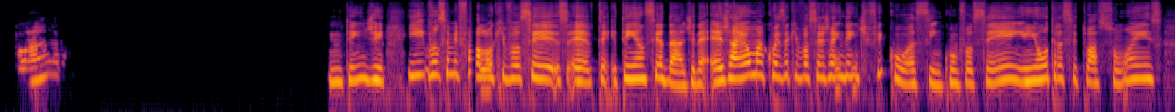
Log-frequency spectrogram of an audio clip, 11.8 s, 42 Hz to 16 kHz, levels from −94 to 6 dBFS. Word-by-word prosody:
Claro. 235 +8 -5 2.7
Entendi. 230 +2 +1 0.2
E 305 +1 0
você 310 +3 -1
me 325 - -2
falou 135 - +1
que - - -7
você 250 0 +2
s 220 - -5
é 220 -2 +4
tem 240 +2 -4
tem 250 +2 +3
ansiedade, 215 -7 +2
né. 195 - +2
Eh, 220 +2 +4
já 255 +1 +7
é 265 +3 +5
uma 310 +1 +3
coisa 290 0 -2
que 290 - -9
você 270 0 -2
já 275 +1 +1
identificou, 275 - -4
assim, 190 0 -4
com 200 +2 -3
você, 195 +2 -5
em 225 +1 +2
outras 255 +1 0
situações? 235 +3 -3
240 Hz, 150 wpm, -21 LUFS, 215-270 Hz, 2.7 s, já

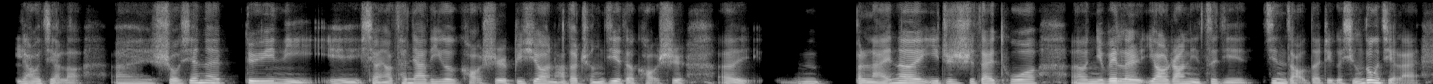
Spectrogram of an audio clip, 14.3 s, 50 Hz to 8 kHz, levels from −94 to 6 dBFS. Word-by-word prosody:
了 155 -1 -1
解 150 - -2
了， 100 -1 -7 0.3
哎， 160 0 -5
首 150 +2 0
先 205 +7 +2
呢， 195 -3 +2 0.2
对 190 -2 +5
于 185 0 +2
你， 145 -2 -2
哎， - - -9
想 130 -4 -1
要 135 +2 0
参 180 +6 -2
加 175 -1 +1
的 170 - -5
一 160 - -3
个 170 -2 +1
考 - - -6
试， 140 -3 0
必 165 +5 -4
须 160 +3 0
要 160 -3 +3
拿 135 0 -2
到 145 +1 0
成 135 0 -2
绩 185 +4 +2
的 125 -8 -2
考 - - -6
试， - - 0 0.3
呃， 145 -1 -1 0.6
嗯， 150 -3 -6 0.3
本 140 -2 +1
来 135 +3 +2
呢 190 -1 +5
一 185 +1 -1
直 155 -2 -2
是 170 +2 +1
在 160 -3 +2
拖， 165 +3 -1 0.3
呃， 160 0 -1
你 155 0 +2
为 195 +4 +7
了 170 -4 +5
要 165 -4 +3
让 155 -1 +2
你 135 - +2
自 145 +6 -3
己 115 -4 -4
尽 180 -4 +1
早 150 - -1
的 125 -1 -4
这 140 - -3
个 - - -3
行 145 +6 0
动 230 -1 +8
起 200 - 0
来， - - -6
155 Hz, 245 characters per minute, -23 LUFS, 140-175 Hz, 0.6 s, 动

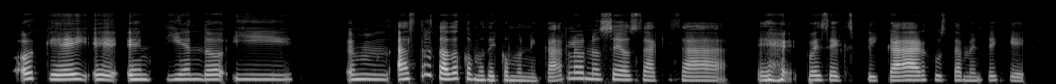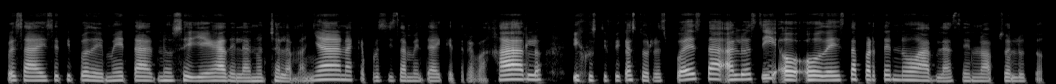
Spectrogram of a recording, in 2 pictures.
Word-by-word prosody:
Okey, 240 -6 +3
eh, 225 -2 +2
entiendo 225 0 +1
y, 230 -1 -4 0.5
mm, 230 -1 0
¿has 250 +3 +4
tratado 270 - +4
como 230 -6 -1
de 195 -1 -2
comunicarlo? 190 +7 -2
No 245 -3 0
sé, 230 -2 0
o 210 - 0
sea, 205 -2 -3
quizá, 185 -3 -3 0.3
eh, 200 +1 +1
pues, 205 0 -2
explicar 190 +1 +2
justamente 195 -1 -6
que, 175 -3 -8 0.3
pues, 195 0 -3
a 185 -1 +3
ese 185 +2 -5
tipo 205 0 -6
de 180 -3 0
meta 185 0 -1
no 185 0 -2
se 185 -1 -1
llega 175 +1 +2
de 170 -2 -4
la 155 0 -2
noche 165 +2 -4
a - - -3
la 145 -1 -3
mañana, 220 0 +3
que - - -13
precisamente 170 -1 -7
hay 160 - -2
que - - -11
trabajarlo 225 0 +4 0.3
y - - 0
justificas 195 +1 -5
tu 185 - -2
respuesta, 230 +9 +1
algo 225 0 +2
así, 190 -13 -2
o 210 -1 +6
o 210 -1 +5
de 200 0 +3
esta 205 +3 -1
parte 220 0 -2
no 205 -1 0
hablas 170 -2 -2
en 165 -1 -6
lo 160 - -3
absoluto. 160 -1 -6
200 Hz, 160 wpm, -24 LUFS, 180-225 Hz, 0.5 s, o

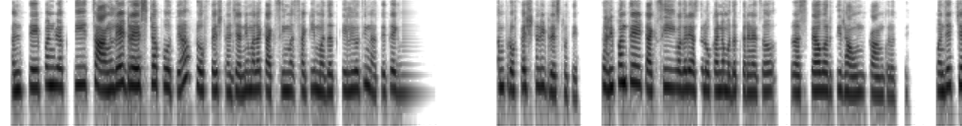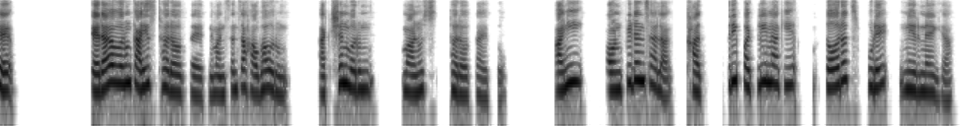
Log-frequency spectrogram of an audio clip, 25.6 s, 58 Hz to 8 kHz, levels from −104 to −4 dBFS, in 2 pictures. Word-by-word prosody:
आणि 235 +1 +2
ते 265 0 +3
पण 290 -1 +4
व्यक्ती 290 +2 0
चांगले 250 +5 +5
ड्रेस्ड 285 0 +4
अप 295 -1 -2
होते 250 -3 0
हं 380 - +1
प्रोफेशनल 235 -3 -2
ज्यांनी 230 0 -1
मला 245 0 0
टॅक्सी 230 +1 -2
म 235 0 0
साठी 235 +2 -6
मदत 225 -2 -1
केली 240 0 -1
होती 250 +4 -1
ना 250 -6 -1
ते 225 - -3
तर - - -3
एकदम 215 +4 -10
प्रोफेशनल 260 +2 -2
ड्रेस्ड 220 -2 -3
होते. 195 -3 -9 0.3
तरी 265 0 +4
पण 320 0 +7
ते 315 -2 +3
टॅक्सी 260 +2 0
वगैरे 250 0 +2
असं 245 +1 -2
लोकांना 235 0 -1
मदत 230 0 -1
करण्याचं 220 +1 -3 0.3
रस्त्यावरती 235 +1 0
राहून 215 -1 -1
काम 205 -2 -3
करत 195 -1 -10
होते. 210 - -24 0.4
म्हणजे 240 +4 +1
चे 250 -5 +5 1.1
चेहऱ्यावरून 300 +7 +7
काहीच 280 +1 +4
ठरवता 220 -6 -2
येत 190 - -6
नाही. 200 - -7
माणसांचा 225 +6 -3
हावभाव 230 +4 0
वरून 215 -5 -2 0.5
ॲक्शनवरून 250 +3 +2 0.5
माणूस 225 +2 -2 0.2
ठरवता 200 -3 -4
येतो. 170 -1 -14 0.7
आणि 300 +8 +5 0.3
कॉन्फिडन्स 315 +8 +4
आला, 240 -10 -2 0.2
खात्री 245 +7 0
पटली 285 +3 +2
ना 315 -2 +4
की 290 0 -2 0.5
तरच 290 +7 +2
पुढे 270 +2 +2 0.3
निर्णय 230 -3 0
घ्या. 170 -3 -12
240 Hz, 150 wpm, -20 LUFS, 220-275 Hz, 1.1 s, पण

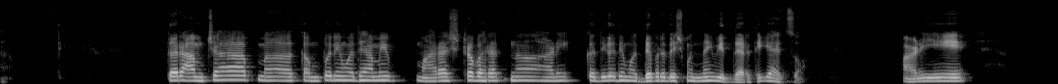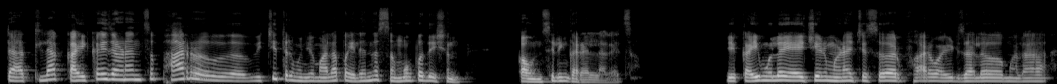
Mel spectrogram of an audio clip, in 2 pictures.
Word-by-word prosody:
हां. - - -26 1.6
तर 185 +1 +5
आमच्या 200 +4 +2
अ, 180 -4 -2
कंपनीमध्ये 190 +2 0
आम्ही 190 +1 +1 0.3
महाराष्ट्रभरातुन 175 +2 -1
आणि 180 -1 -3 0.2
कधी-कधी 180 +1 +1
मध्यप्रदेशमधुनही 170 0 +1
विद्यार्थी 120 -4 -1
घ्यायचो. 165 -6 -5 1.0
आणि 155 +4 +1 1.0
त्यातल्या 180 +5 +1
काही-काही 185 +8 +4
जणांचं 225 0 +2
फार 245 +5 +2
अ, 215 - +1 0.4
विचित्र 195 +7 -2
म्हणजे 165 -1 -2
मला 160 +4 +1
पहिल्यांदा 170 +4 0
समुपदेशन 170 - -2 0.6
काउंसलिंग 140 +4 +1
करायला 110 -6 -3
लागायचं. 95 -2 -14 0.9
ही 160 - +3
काही 165 +2 +6
मुलं 190 +1 +4
यायची 180 0 +5
आणि 185 -1 +2
म्हणायचे, 170 +1 +1
"सर 175 0 +3
फार 155 +1 -3
वाईट 160 -2 -2
झालं, 155 +1 0
मला 150 0 -5
175 Hz, 105 wpm, -24 LUFS, 160-185 Hz, 1.6 s, काही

